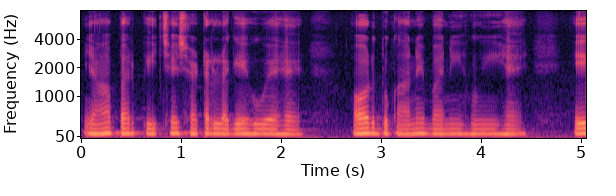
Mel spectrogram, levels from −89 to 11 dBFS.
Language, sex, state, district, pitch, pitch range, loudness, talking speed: Hindi, male, Bihar, Gopalganj, 115 Hz, 110-115 Hz, -19 LUFS, 155 wpm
